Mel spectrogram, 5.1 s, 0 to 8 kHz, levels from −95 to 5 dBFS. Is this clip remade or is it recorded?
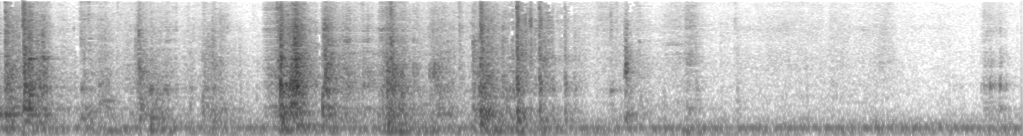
recorded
